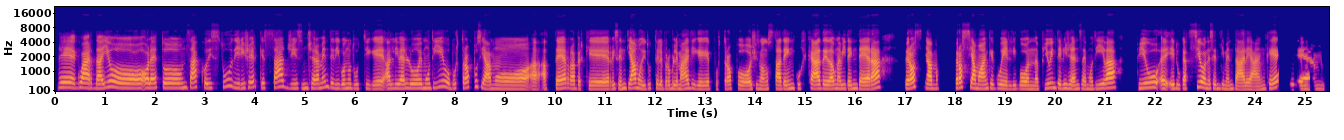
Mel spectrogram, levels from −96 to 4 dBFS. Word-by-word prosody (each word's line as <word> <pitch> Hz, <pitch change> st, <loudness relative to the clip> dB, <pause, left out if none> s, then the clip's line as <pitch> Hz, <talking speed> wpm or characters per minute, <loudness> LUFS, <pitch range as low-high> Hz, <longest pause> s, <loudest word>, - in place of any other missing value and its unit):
Eh 235 Hz, -1 st, +1 dB
guarda, 215 Hz, -3 st, +4 dB
io 250 Hz, +7 st, -1 dB
ho 215 Hz, -4 st, +3 dB
letto 220 Hz, 0 st, 0 dB
un 225 Hz, +2 st, -7 dB
sacco 230 Hz, 0 st, -1 dB
di 215 Hz, -, -8 dB
studi, 260 Hz, +1 st, -10 dB
ricerche 240 Hz, +3 st, -6 dB
e -, -, -6 dB
saggi 225 Hz, -2 st, -1 dB
sinceramente 210 Hz, +4 st, -4 dB
dicono 200 Hz, +1 st, -6 dB
tutti 190 Hz, 0 st, -12 dB
che 180 Hz, +1 st, -1 dB
a 185 Hz, -, +1 dB
livello 200 Hz, +1 st, -1 dB
emotivo 225 Hz, +4 st, -4 dB
purtroppo 225 Hz, +6 st, -4 dB
siamo 175 Hz, -6 st, 0 dB
a 160 Hz, -1 st, 0 dB
a -, -, -3 dB
terra 195 Hz, 0 st, +3 dB
perché 165 Hz, -2 st, -1 dB
risentiamo 200 Hz, +4 st, +1 dB
di 170 Hz, -2 st, -5 dB
tutte 195 Hz, +2 st, -9 dB
le 180 Hz, -, -3 dB
problematiche 180 Hz, +2 st, -2 dB, 0.2 s
che 165 Hz, 0 st, -5 dB
purtroppo 175 Hz, -2 st, -2 dB
ci 185 Hz, -, -13 dB
sono 170 Hz, -1 st, -5 dB
state 175 Hz, -1 st, +1 dB
inculcate 185 Hz, -1 st, +2 dB
da 175 Hz, 0 st, +6 dB
una 185 Hz, 0 st, -2 dB
vita 185 Hz, 0 st, -4 dB
intera, 180 Hz, +5 st, +5 dB, 0.4 s
però 205 Hz, +4 st, +6 dB
siamo 195 Hz, -8 st, +2 dB, 0.3 s
però 215 Hz, +1 st, +5 dB
siamo 210 Hz, -5 st, +2 dB
anche 190 Hz, +2 st, +1 dB
quelli 175 Hz, -3 st, -4 dB
con 170 Hz, -2 st, -2 dB
più 200 Hz, +4 st, -8 dB
intelligenza 190 Hz, -4 st, -2 dB
emotiva, 195 Hz, +7 st, +3 dB, 0.4 s
più 225 Hz, +4 st, -1 dB
e 190 Hz, -, +3 dB
educazione 190 Hz, +4 st, -1 dB
sentimentale 175 Hz, -5 st, -1 dB
anche. 175 Hz, -, -1 dB, 0.4 s
Ehm 170 Hz, -, -1 dB
195 Hz, 130 wpm, -23 LUFS, 175-215 Hz, 0.4 s, da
